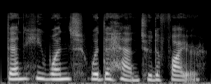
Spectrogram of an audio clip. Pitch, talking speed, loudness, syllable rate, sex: 230 Hz, 255 wpm, -17 LUFS, 4.6 syllables/s, female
